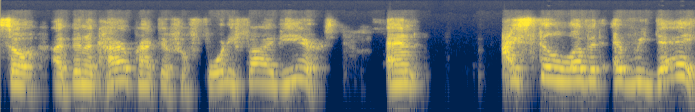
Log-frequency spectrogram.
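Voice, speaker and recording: With a high pitch, a man talks at a moderate pace using ordinary pitch variation. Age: 60s. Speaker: chiropractor and coach. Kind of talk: interview. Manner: repeats words at starts of sentences.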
